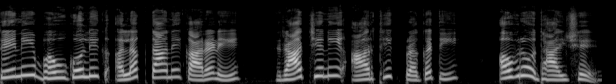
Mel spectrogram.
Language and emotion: Gujarati, neutral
